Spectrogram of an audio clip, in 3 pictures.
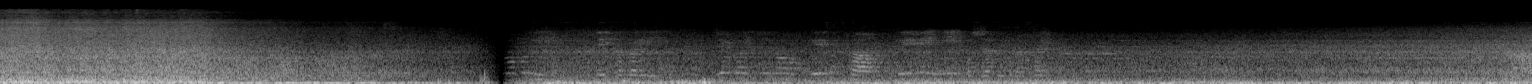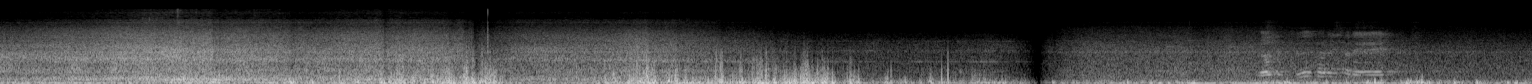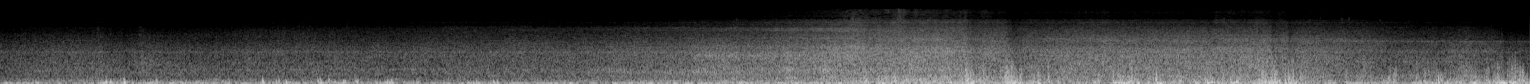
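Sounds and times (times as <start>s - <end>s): wheels rushing on rail: 0.0s - 45.9s
wind buffeting microphone: 0.0s - 45.9s.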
